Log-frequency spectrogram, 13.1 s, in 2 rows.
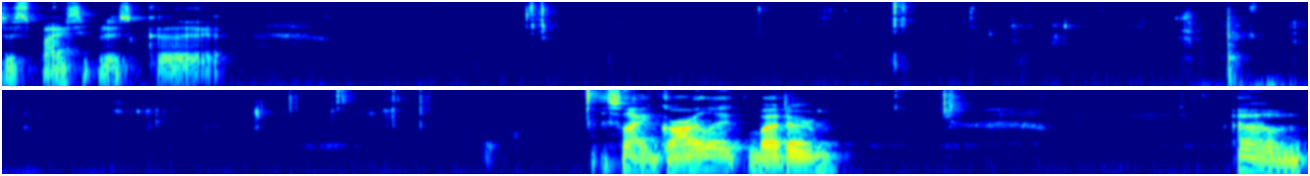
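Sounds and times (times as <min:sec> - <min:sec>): close-miked chewing: 0:02.6 - 0:09.5
shellfish crackles: 0:02.7 - 0:09.0.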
